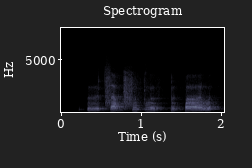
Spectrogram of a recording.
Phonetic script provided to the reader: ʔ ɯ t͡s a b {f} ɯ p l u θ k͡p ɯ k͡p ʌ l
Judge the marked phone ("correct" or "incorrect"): correct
